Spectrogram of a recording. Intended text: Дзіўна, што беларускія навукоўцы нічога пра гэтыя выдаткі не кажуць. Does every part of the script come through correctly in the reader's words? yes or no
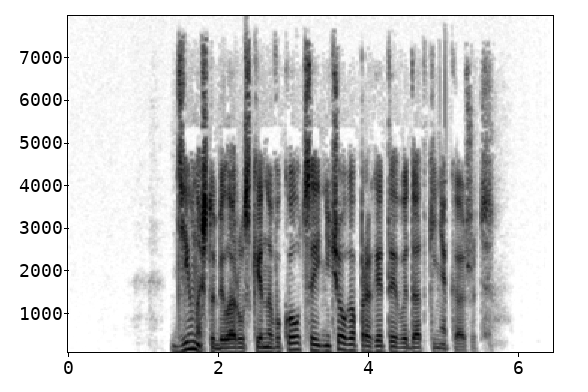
yes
